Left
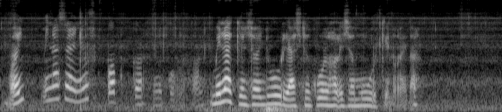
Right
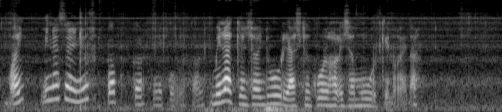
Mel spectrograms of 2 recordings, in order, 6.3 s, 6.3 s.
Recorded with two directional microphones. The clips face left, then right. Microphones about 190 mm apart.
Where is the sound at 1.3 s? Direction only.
20° right (ahead or behind).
